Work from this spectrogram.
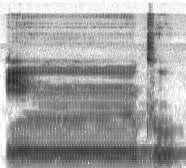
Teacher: Nun sukun bertemu kaf baca dengan samar.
